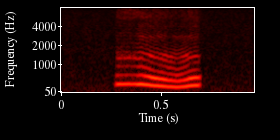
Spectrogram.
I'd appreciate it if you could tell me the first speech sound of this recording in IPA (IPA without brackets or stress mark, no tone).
ɣ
